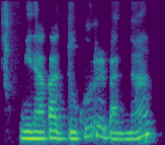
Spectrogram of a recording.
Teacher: you can notice that the WH word 누구를 sounds more prominent in the WH question. Phonetically, that prominence is realized with higher pitch or extended pitch range on the WH word.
